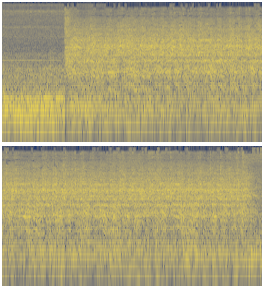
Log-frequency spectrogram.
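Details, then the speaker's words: Twin-turbo Chevy Nova, new fuel pump and crank trigger just set up, after weeks of work: loud continuous starter grind for several seconds, never catching; crank no start. "Alright, after weeks of fucking with this car, let's see if it'll actually start. Come on. Still no start right now. Doesn't mean much."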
